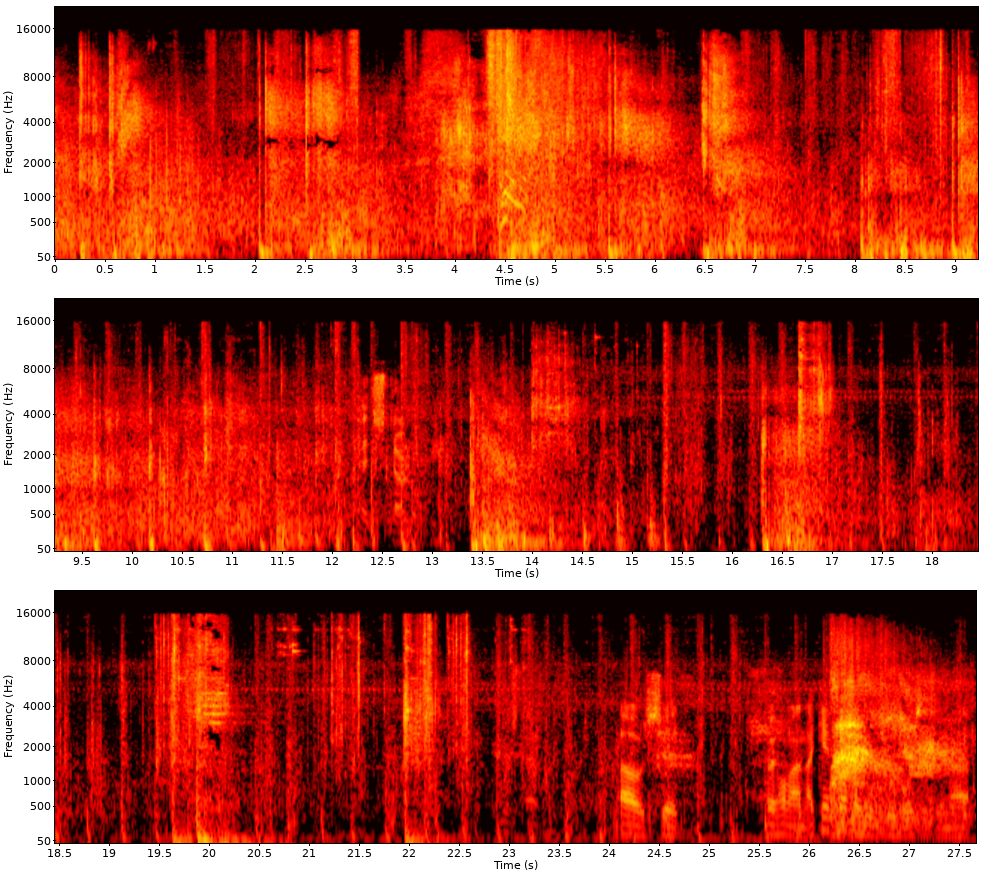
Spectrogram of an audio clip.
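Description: Footsteps crunch and squelch over dirt and mud.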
